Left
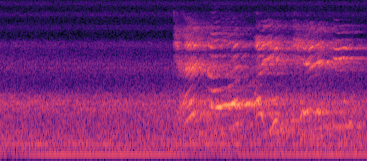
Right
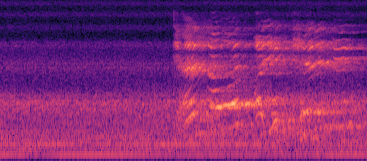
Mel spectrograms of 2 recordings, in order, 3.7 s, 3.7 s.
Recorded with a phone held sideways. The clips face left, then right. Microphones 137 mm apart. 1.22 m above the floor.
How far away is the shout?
About 8.5 m.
